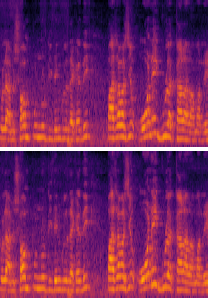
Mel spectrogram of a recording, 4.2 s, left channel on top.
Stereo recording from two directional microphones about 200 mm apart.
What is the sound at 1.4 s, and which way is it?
Speech, 45° right (ahead or behind).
